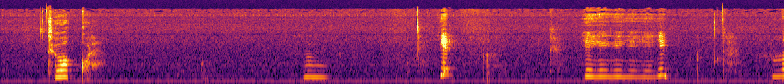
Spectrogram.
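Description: A young woman speaks in short, high, playful bursts close to a microphone.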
